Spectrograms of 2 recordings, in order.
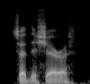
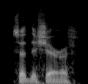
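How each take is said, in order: Both takes have the same delivery.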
